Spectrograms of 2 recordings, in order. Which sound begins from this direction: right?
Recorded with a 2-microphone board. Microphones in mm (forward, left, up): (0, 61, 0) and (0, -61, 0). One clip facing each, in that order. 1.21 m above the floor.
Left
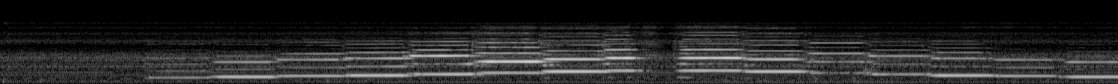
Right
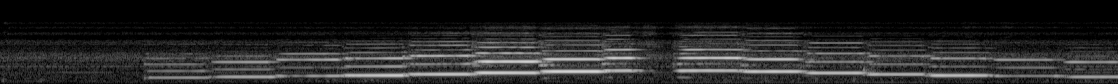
A flute, at 1.4 s.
